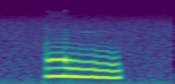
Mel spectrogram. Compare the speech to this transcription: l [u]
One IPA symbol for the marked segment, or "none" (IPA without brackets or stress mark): u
